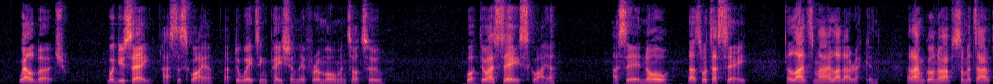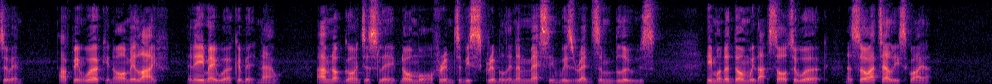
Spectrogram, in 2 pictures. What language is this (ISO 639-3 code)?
eng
